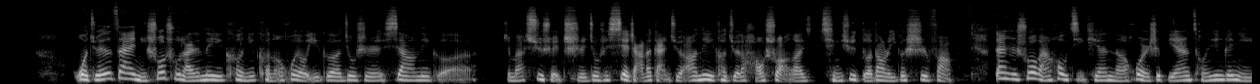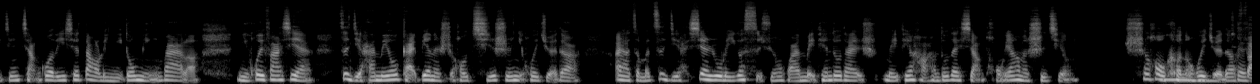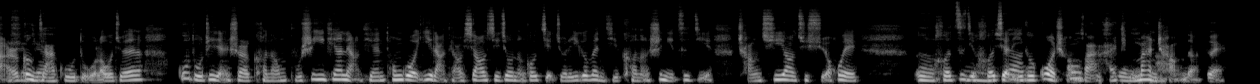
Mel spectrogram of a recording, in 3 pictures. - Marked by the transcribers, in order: unintelligible speech
- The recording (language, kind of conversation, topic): Chinese, podcast, 你觉得社交媒体让人更孤独还是更亲近？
